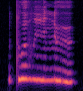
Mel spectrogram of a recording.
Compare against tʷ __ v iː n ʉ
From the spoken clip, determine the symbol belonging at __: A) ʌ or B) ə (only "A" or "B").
B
